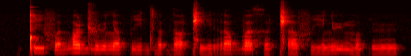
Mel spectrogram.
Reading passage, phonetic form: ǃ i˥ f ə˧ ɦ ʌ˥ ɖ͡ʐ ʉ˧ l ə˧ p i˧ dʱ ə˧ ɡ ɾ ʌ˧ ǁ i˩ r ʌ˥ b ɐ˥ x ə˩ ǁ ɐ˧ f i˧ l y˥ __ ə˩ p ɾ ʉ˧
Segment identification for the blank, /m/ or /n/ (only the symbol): m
